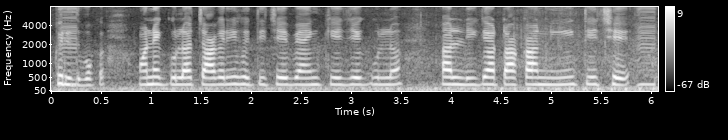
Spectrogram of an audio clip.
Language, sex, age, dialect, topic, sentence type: Bengali, female, 18-24, Western, banking, statement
